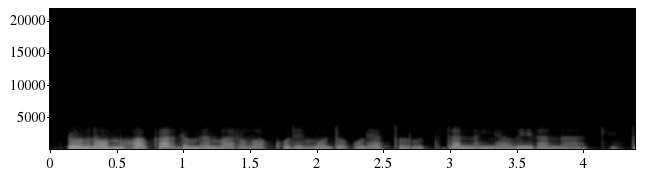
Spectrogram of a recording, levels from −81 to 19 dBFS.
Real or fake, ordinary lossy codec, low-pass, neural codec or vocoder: fake; none; 3.6 kHz; codec, 16 kHz, 0.8 kbps, ZipCodec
